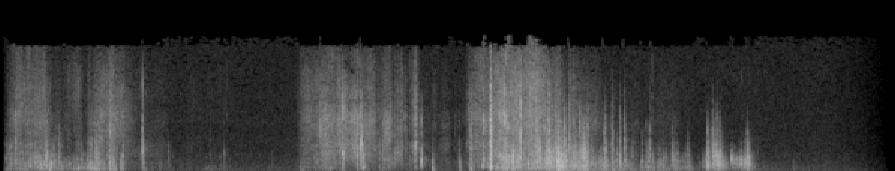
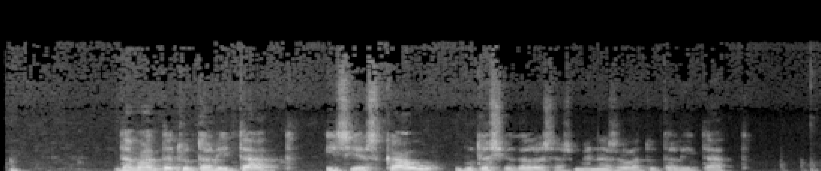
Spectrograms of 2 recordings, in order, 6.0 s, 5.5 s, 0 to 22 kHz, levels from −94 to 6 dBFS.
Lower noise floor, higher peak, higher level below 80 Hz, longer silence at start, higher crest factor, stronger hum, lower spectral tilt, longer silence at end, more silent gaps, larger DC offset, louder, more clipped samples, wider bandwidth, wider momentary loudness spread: first, -65 dBFS vs -50 dBFS; about the same, 0 dBFS vs -2 dBFS; second, -84 dBFS vs -50 dBFS; about the same, 0.05 s vs 0.05 s; first, 32 dB vs 16 dB; neither; second, 0 dB/octave vs -5.5 dB/octave; first, 0.95 s vs 0.65 s; neither; neither; second, -28 LUFS vs -17 LUFS; neither; about the same, 17.5 kHz vs 17 kHz; first, 17 LU vs 13 LU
